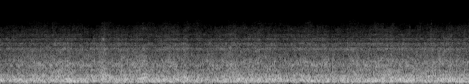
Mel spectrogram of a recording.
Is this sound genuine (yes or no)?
no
